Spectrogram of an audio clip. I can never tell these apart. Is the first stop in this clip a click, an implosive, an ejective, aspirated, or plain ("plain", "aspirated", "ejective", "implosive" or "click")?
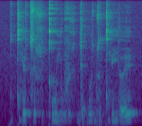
plain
